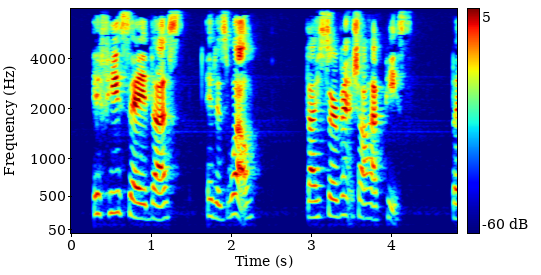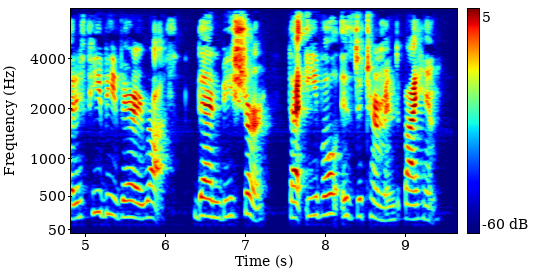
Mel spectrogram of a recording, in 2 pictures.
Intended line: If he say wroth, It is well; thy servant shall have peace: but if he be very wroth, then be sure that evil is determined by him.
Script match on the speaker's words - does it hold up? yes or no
no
